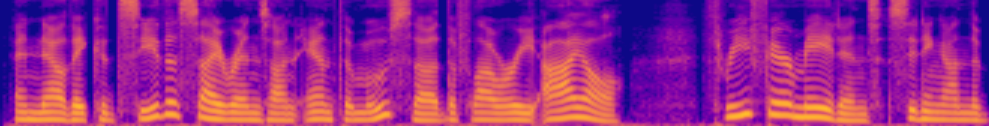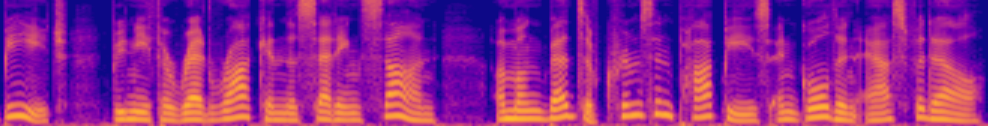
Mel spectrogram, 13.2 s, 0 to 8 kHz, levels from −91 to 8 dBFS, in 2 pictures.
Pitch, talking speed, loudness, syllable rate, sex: 185 Hz, 160 wpm, -15 LUFS, 4.4 syllables/s, female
